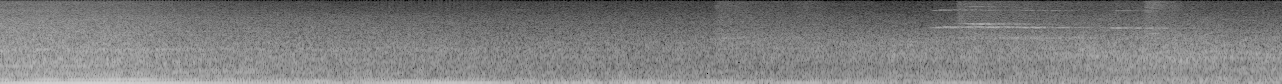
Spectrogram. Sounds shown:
bus
truck
car
bus compressor
car wheels rolling
bus brakes
truck engine accelerating

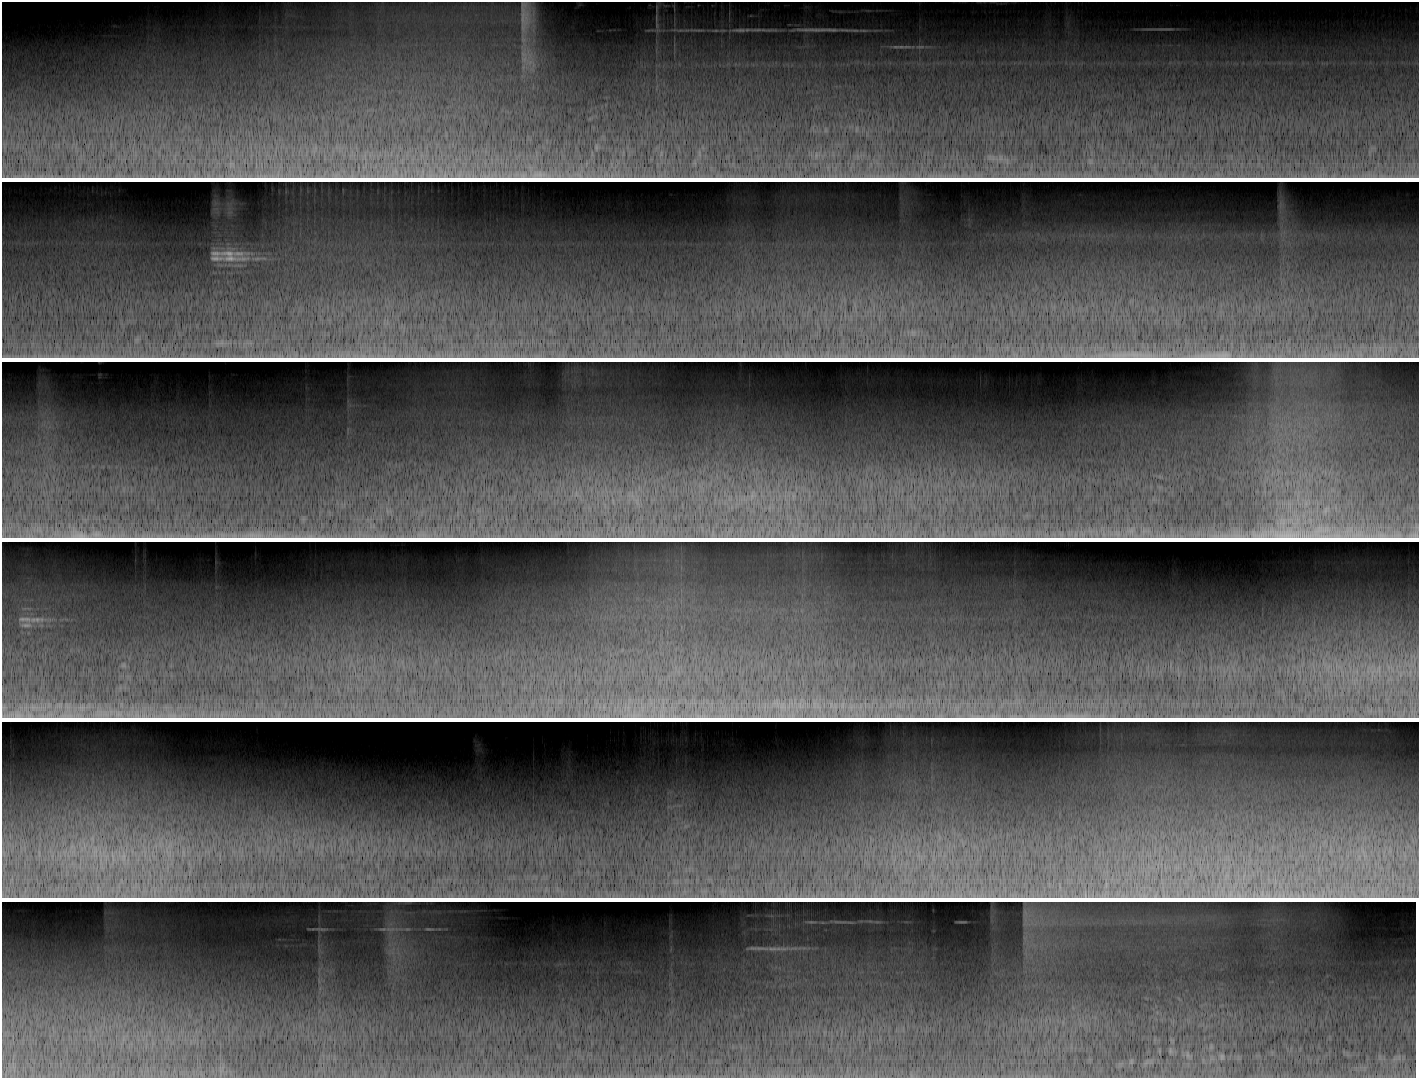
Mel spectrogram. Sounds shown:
bus compressor
car engine accelerating
bus
bus engine accelerating
unclassified sound
bus brakes
car wheels rolling
car
people talking
bus wheels rolling
motorcycle
motorcycle engine accelerating
bus engine idling

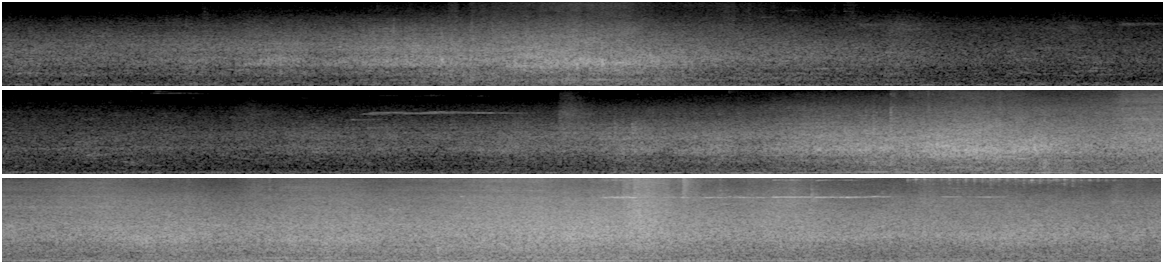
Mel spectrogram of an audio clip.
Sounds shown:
car engine accelerating
people talking
car
car wheels rolling
bus
bus brakes
bus engine accelerating
bus compressor

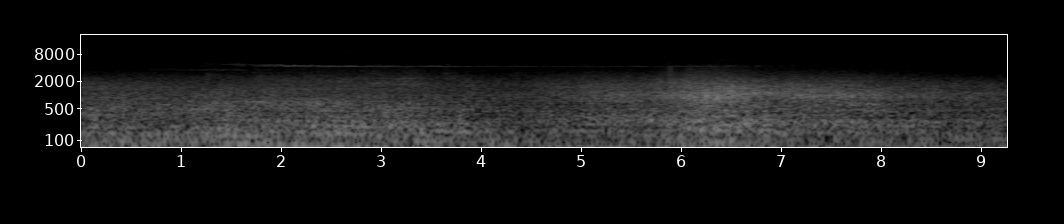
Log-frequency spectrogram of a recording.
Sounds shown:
bus
bus engine idling
bus compressor
car wheels rolling
car
bus brakes

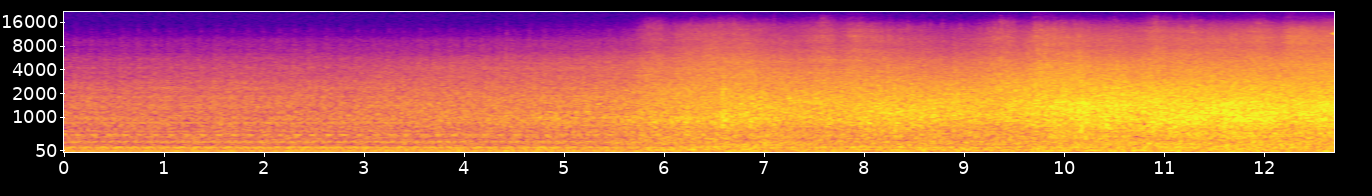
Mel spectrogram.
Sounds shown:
car
car wheels rolling
bus
bus brakes
bus engine idling

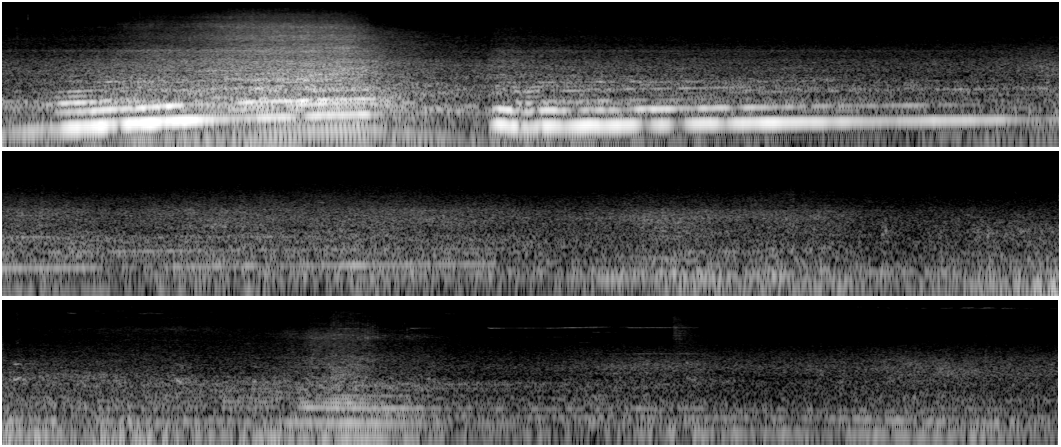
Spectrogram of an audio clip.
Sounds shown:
bus compressor
bus engine accelerating
car wheels rolling
bus brakes
car
bus
motorcycle engine accelerating
motorcycle
bus wheels rolling
bus engine idling

